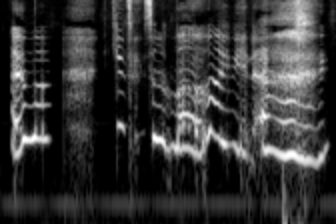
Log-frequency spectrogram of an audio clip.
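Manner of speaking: high, loud tearful sobbing words; crying. Acted. Danny crying out his love to his friends. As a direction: sob it out, overwhelmed. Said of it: "couldn't hold back the sudden need to cry".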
